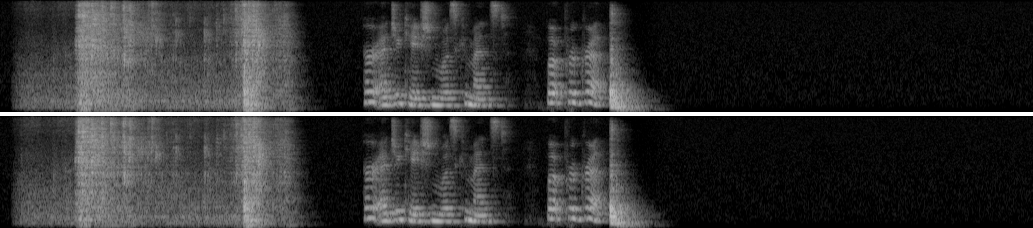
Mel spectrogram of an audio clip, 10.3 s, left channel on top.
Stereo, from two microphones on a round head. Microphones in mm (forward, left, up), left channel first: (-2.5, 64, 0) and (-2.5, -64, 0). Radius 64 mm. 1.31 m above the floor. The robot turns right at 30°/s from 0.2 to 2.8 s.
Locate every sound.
0.7 s crumpling: 35° right (ahead or behind), 2 m; by 2.9 s 30° left (ahead or behind), 2 m
3.6 s a woman speaking: centre (ahead or behind), 0.7 m
6.1 s knocking: 15° right (ahead or behind), 0.8 m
